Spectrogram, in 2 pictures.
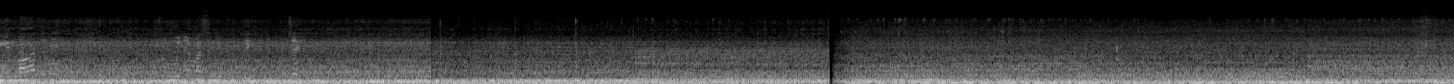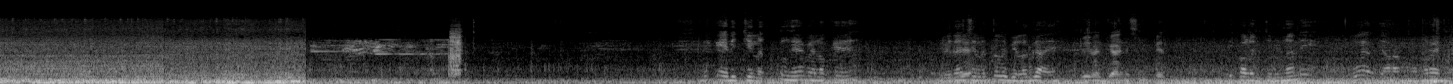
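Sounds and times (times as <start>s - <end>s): engine droning under load: 0.0s - 22.1s.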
